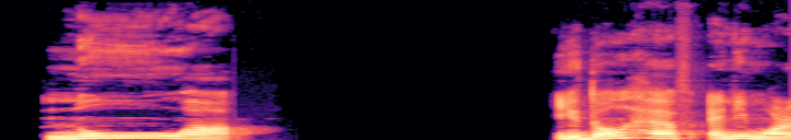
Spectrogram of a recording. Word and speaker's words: нула: It's similar to one of the versions of zero in English, but with a different pronunciation. Нула. Нула.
